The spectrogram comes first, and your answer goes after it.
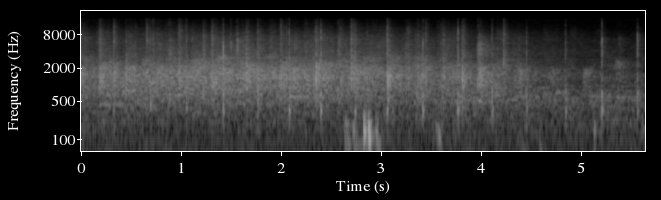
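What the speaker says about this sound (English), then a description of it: "a big round of applause for our tweeting social media medical interpreters" A conference audience applauds at a medical interpreter national certification launch, a dense steady patter of many hands clapping throughout, moderately loud with no talk over it.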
